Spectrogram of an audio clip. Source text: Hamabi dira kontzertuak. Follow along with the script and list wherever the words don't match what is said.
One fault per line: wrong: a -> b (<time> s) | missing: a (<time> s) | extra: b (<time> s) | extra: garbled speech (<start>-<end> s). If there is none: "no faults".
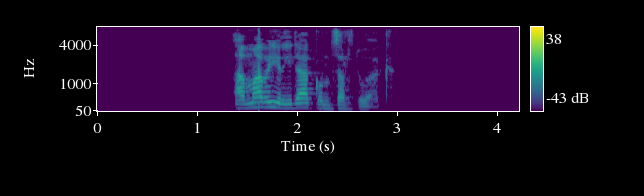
no faults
